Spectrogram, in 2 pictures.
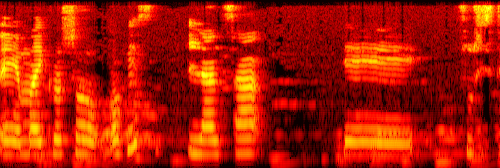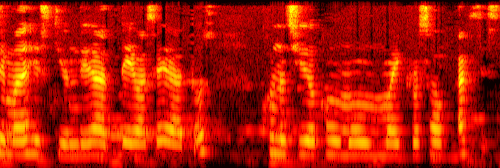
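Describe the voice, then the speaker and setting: Music is playing in the background. A woman speaks at a very slow pace. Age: 20s. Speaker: university student. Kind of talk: class presentation. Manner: hesitant, frequent fillers.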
